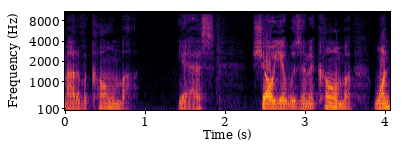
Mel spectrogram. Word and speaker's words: Shuya: And she's very concerned with her older brother, Shuya. Or as Mia told me to pronounce it, Shoya. And that's how I will pronounce it, Shoya.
